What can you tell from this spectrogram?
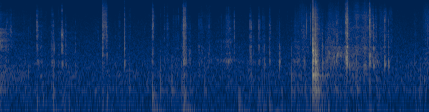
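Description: Small screwdriver clicking and scraping against the hard plastic face plate and jaw parts of a Teddy Ruxpin's head as it is pried at to remove hot-melt glue, in irregular taps with a louder knock about six seconds in.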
